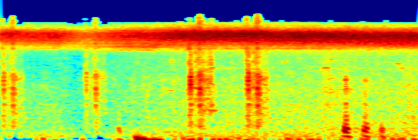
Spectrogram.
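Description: Steady, high-pitched insect chorus, a continuous shrill drone, with a few faint clicks on top.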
